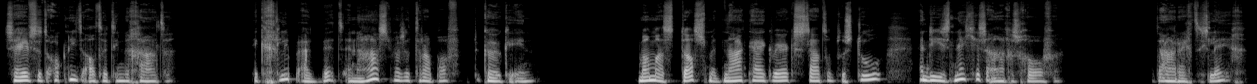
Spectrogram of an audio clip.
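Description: A woman reads a novel as a first-person audiobook narration, in a slow, measured, hushed delivery. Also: low voice, breathy edge, dry recording, clean studio sound.

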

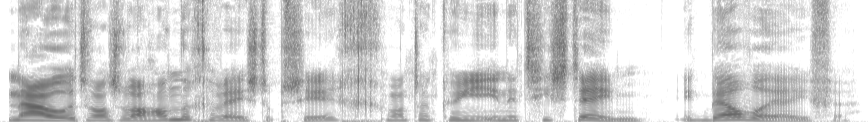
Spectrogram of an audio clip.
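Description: Reader as a young woman receptionist, brisk, friendly, practical, dry storybook read. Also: medium pitch, animated, smooth, dry recording, natural voice. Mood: brisk, helpful.

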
